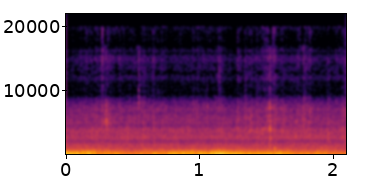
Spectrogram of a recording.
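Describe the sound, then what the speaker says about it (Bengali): Heavy thunder rumbling low and continuous beneath steady rainfall, a dense, even wash of rain with deep rolling booms swelling in the middle. "প্রচণ্ড পরিমাণে মেঘের গর্জন হচ্ছে, বৃষ্টিও শুরু হয়ে গেছে।"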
